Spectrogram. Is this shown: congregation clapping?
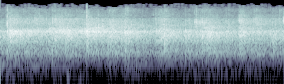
yes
